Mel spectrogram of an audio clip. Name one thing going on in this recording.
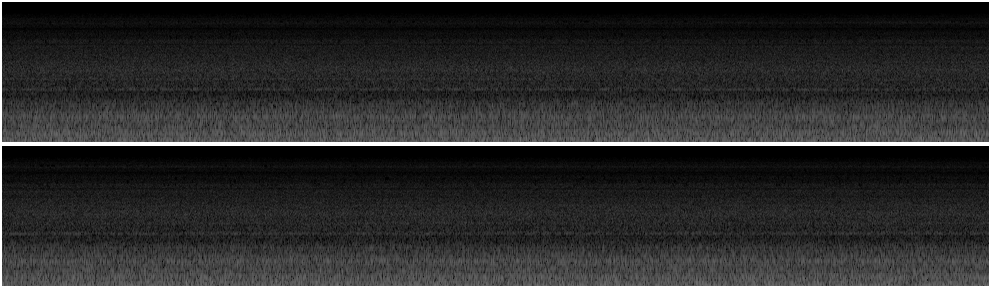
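A jet engine drones steadily in a cockpit.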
